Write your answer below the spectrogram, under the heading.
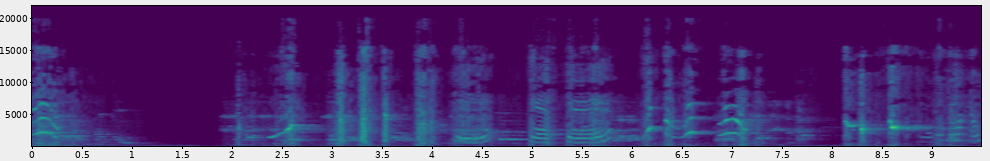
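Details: Rose-ringed parakeet that talks, reportedly saying "mummy papa": a run of quick squeaky, nasal speech-like syllables and bent whistled notes after a brief pause, closely spaced and varied in pitch.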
